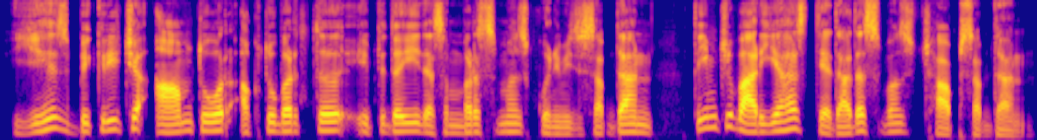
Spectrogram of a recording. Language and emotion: Kashmiri, neutral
